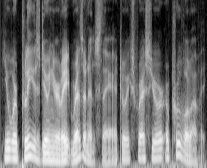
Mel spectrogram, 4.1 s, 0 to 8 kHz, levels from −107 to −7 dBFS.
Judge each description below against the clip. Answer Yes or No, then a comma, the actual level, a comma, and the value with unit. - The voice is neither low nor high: No, low, 100 Hz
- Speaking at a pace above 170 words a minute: Yes, fast, 205 wpm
